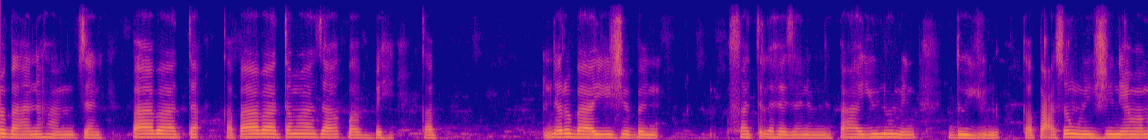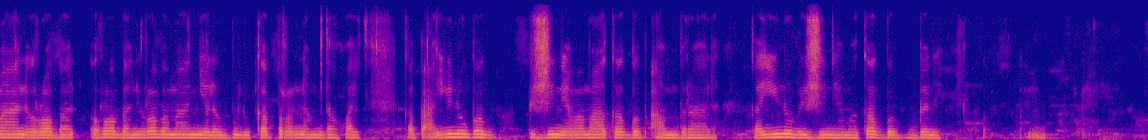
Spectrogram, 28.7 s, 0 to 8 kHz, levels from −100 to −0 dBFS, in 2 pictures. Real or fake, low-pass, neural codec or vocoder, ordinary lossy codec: real; 7.2 kHz; none; Opus, 16 kbps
